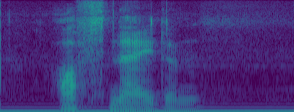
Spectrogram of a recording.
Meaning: 1. to cut off 2. to swerve a vehicle in front of (someone, another vehicle), causing hindrance; to cut off 3. to take a shortcut
- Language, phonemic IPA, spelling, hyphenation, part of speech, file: Dutch, /ˈɑfˌsnɛi̯.də(n)/, afsnijden, af‧snij‧den, verb, Nl-afsnijden.ogg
